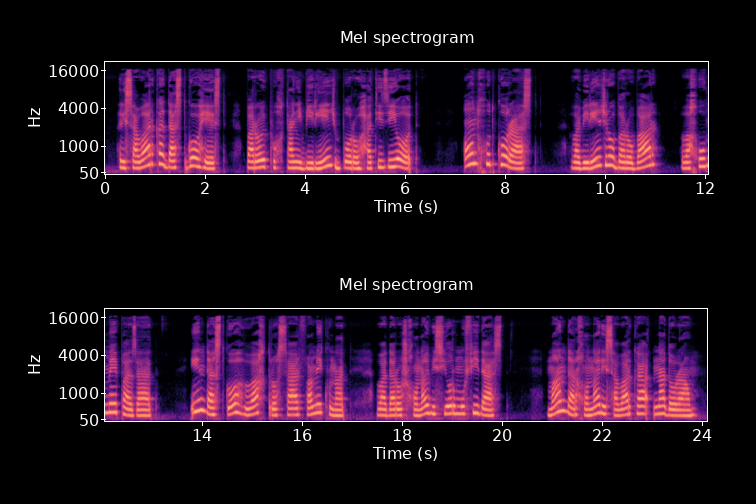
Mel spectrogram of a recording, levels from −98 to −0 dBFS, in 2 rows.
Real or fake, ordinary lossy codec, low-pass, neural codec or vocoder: real; MP3, 96 kbps; 19.8 kHz; none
